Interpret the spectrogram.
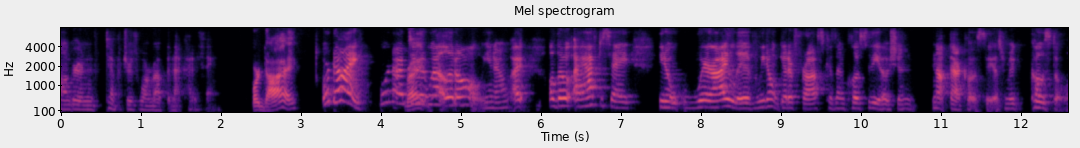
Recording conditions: video call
